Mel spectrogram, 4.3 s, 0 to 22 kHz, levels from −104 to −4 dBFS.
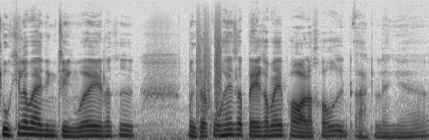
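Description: From 1.96 to 2.21 s, roughly a quarter of a second, the speech is broken up by an irregular burst of crackle and scratching. This is loose connector crackle: a worn or dirty contact in the cable path is briefly making and losing connection as it shifts, so the signal is chopped on and off many times in quick succession, and any DC present on the line turns each break into a pop.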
